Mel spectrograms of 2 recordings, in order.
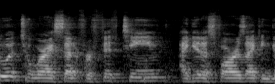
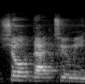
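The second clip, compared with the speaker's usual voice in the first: usual speaking voice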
